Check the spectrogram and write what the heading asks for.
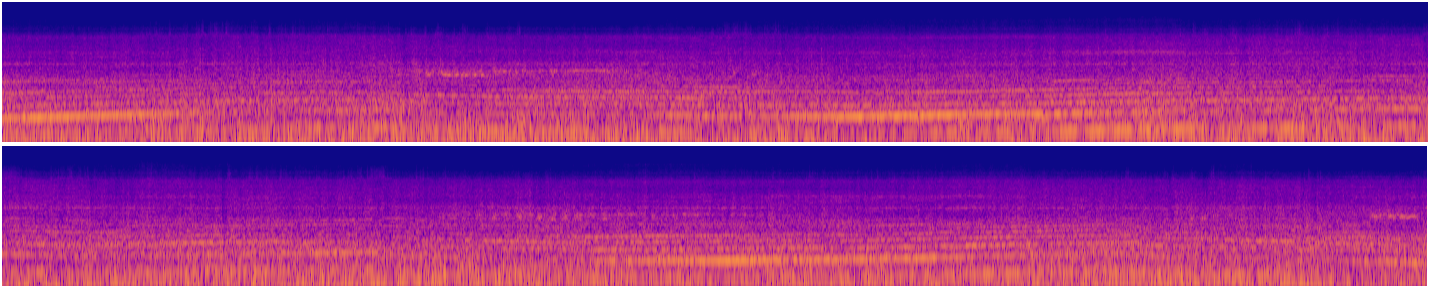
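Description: Two-stroke racing kart engine at full race pace, its pitch climbing steadily for several seconds and dropping sharply again, over and over: accelerating along the straights and lifting off for the corners.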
